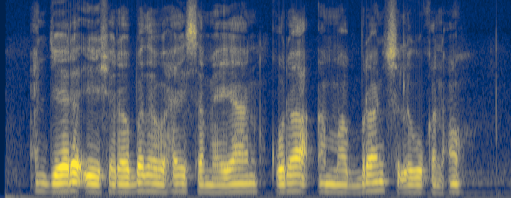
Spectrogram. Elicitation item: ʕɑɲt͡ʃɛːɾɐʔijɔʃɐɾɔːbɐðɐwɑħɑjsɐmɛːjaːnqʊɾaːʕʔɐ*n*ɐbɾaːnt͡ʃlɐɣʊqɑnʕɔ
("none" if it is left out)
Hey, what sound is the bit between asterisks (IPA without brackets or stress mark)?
m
